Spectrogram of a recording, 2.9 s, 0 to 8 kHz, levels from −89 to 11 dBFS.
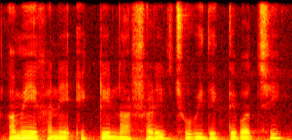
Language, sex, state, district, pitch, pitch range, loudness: Bengali, male, West Bengal, Alipurduar, 110 Hz, 105-120 Hz, -16 LUFS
